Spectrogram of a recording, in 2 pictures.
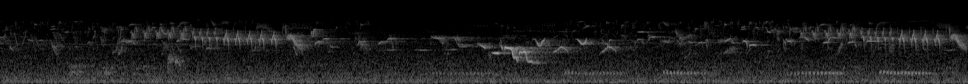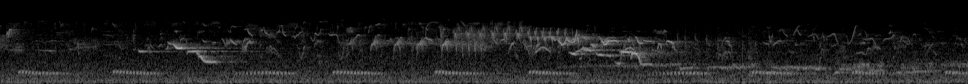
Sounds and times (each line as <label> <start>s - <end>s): light wind in the trees 0.0s - 19.3s
others birds around 0.0s - 19.3s
few chicken in background 16.0s - 19.3s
